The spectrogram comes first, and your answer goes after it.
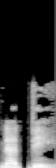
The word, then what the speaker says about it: Najd: Najd or Najd Arabic, Enj pronounced Nad-D, is a geographical central region of Saudi Arabia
